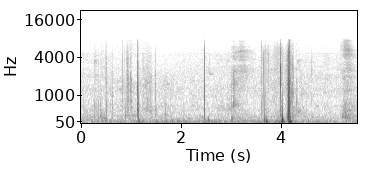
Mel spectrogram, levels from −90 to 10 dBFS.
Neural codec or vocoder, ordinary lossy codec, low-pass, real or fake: none; none; none; real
